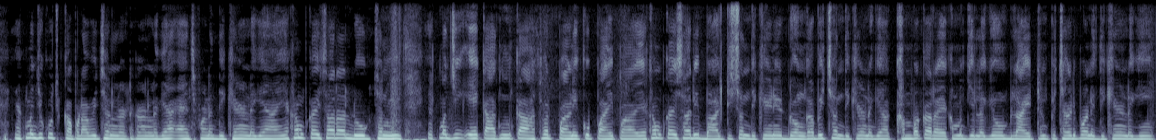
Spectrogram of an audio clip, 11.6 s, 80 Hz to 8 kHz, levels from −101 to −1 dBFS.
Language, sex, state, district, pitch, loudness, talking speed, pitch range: Hindi, male, Uttarakhand, Tehri Garhwal, 180 Hz, -29 LUFS, 270 wpm, 175-195 Hz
